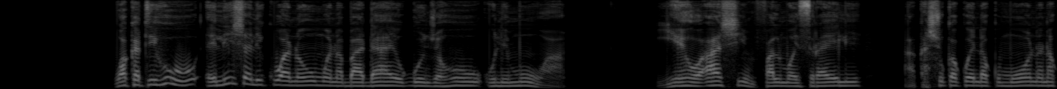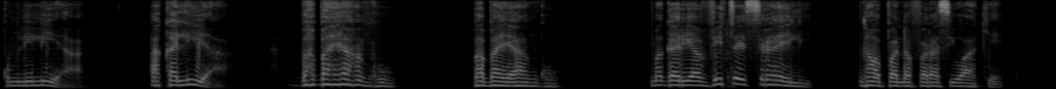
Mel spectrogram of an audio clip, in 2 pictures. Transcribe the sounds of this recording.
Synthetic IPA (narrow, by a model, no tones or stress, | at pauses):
wakatiɦuːɛliʃaːlikuwaːnaumwanaɓaːɗajɛuɠɔnd͡ʒwaɦuːʔulimua̰ | jɛhɔaʃim̩falmɛwaisɾaɛli | a̰kaʃukakwɛndakumuɔnanakum̩lilia̰ | akalia̰ | ɓaɓajaŋɡu | ɓaɓajaŋɡu | maɠaɾijavitaisɾaɛli | nawapandafaɾasiwakɛ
